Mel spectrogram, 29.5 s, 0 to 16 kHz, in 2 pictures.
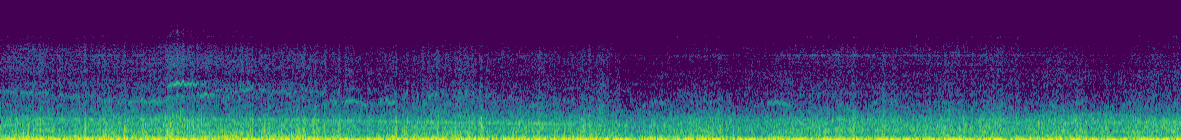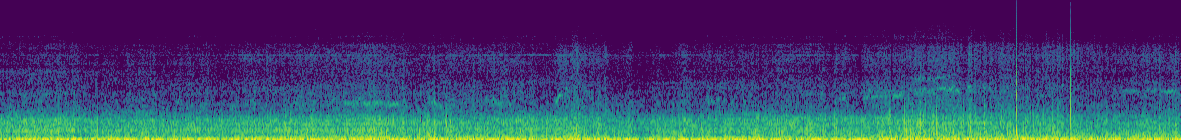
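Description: Yamaha Ténéré 250 motorcycle's single-cylinder engine running while riding on the road, mixed with heavy wind buffeting on the camera microphone. The engine note falls and rises in pitch as the bike slows and speeds up.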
